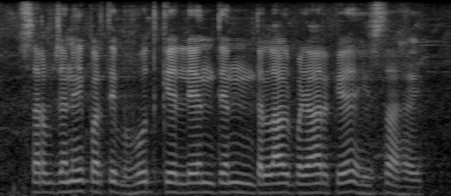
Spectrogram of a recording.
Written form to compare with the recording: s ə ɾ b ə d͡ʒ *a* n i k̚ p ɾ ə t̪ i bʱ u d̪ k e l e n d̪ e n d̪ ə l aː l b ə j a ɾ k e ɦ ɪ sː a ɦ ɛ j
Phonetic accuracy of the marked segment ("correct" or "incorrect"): incorrect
